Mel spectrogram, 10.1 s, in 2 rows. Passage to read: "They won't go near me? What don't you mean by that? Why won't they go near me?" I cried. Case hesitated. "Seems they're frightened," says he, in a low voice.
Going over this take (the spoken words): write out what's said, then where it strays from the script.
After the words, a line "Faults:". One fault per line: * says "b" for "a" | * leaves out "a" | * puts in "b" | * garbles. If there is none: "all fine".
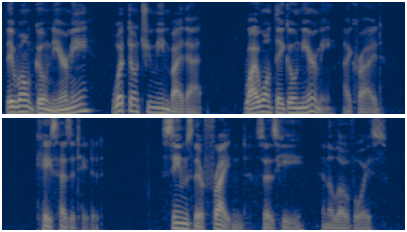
"They won't go near me? What don't you mean by that? Why won't they go near me?" I cried. Case hesitated. "Seems they're frightened," says he, in a low voice.
Faults:
all fine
